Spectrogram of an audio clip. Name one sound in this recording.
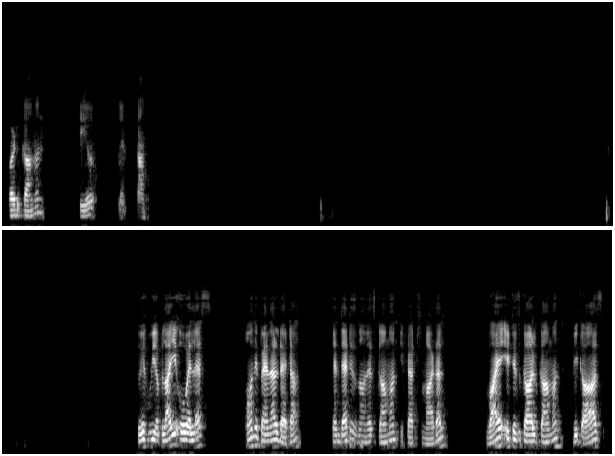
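A man speaks calmly into a close microphone, in bursts with long pauses.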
